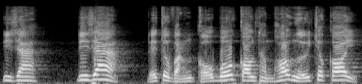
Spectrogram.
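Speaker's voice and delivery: high, loud bellicose threat; fierce, fired-up yell; aggressive shouting. Acted. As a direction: shout them out of the way. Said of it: "Bác Nhân gái vẫn hùng hổ".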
